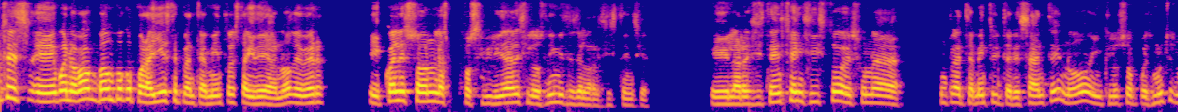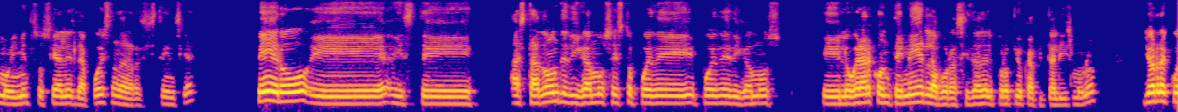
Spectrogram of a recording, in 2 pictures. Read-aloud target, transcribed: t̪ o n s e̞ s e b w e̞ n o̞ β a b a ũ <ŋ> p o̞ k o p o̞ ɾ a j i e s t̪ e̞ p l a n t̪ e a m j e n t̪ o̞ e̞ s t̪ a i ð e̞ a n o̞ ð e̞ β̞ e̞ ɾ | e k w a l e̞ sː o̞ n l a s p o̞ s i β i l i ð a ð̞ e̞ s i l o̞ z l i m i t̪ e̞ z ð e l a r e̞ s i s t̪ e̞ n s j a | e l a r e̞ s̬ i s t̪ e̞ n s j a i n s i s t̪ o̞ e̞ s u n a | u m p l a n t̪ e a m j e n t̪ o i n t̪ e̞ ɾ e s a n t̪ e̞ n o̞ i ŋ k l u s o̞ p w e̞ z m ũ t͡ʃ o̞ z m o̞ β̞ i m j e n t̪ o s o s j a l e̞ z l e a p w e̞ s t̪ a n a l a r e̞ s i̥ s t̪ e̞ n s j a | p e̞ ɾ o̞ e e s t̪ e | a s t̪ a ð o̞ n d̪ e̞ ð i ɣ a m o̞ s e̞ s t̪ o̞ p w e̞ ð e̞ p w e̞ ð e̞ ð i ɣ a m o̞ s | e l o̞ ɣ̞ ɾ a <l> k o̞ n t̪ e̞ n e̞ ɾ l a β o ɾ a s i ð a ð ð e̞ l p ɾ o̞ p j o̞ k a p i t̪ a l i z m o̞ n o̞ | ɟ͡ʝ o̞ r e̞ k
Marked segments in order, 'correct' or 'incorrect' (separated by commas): incorrect, incorrect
